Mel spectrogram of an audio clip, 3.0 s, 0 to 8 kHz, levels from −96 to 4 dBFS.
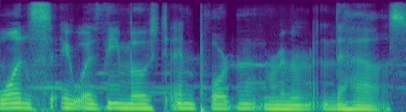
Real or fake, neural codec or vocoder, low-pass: fake; codec, 16 kHz, 2 kbps, X-Codec, HuBERT features, trained on balanced general audio; 7.2 kHz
